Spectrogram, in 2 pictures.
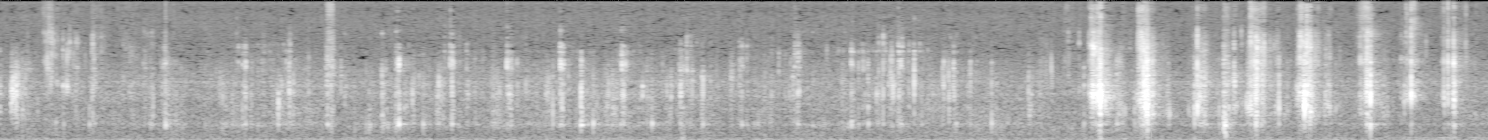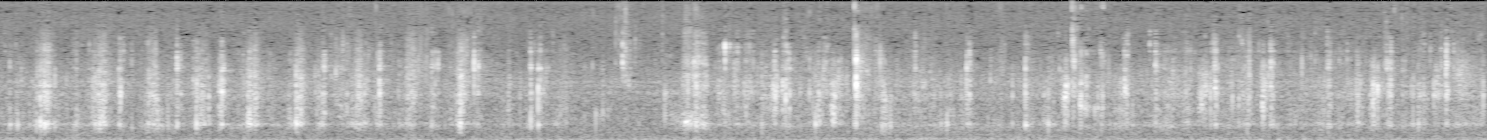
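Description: Close-miked chewing and crunching of a mouthful of chicken curry and rice eaten by hand, a steady stream of small clicky mouth sounds. The loudest crunches come in a quick run about eleven to fifteen seconds in, with another burst a little after twenty seconds.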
